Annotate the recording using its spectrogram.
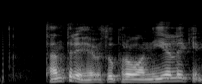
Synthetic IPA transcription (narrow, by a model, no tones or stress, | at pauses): t̪ʰɛnt̪ɾɪɦɛvʏɾ̥θupʰɾoːwvaniːalejcɪ̰n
